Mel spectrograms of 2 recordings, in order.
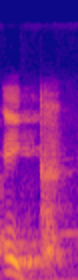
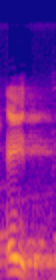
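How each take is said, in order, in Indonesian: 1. 'gh' dibaca sebagai konsonan. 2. 'gh' diam, tidak dibaca. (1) "G H tidak dibaca, jadi bukan ache" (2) "tapi eight"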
